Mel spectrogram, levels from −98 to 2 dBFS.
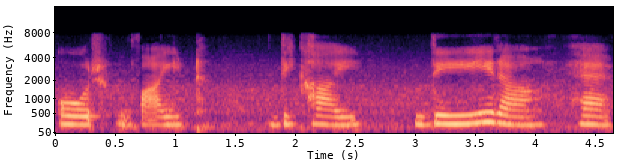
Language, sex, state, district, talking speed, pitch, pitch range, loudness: Hindi, female, Punjab, Fazilka, 75 wpm, 205 Hz, 195-215 Hz, -15 LUFS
